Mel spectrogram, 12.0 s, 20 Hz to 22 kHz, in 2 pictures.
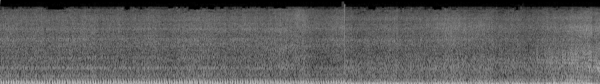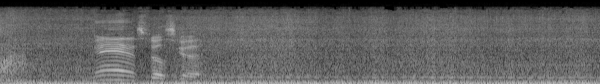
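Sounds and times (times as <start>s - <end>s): motorcycle engine running: 0.0s - 12.0s
wind rush: 3.0s - 8.2s.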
